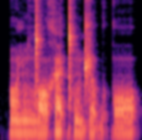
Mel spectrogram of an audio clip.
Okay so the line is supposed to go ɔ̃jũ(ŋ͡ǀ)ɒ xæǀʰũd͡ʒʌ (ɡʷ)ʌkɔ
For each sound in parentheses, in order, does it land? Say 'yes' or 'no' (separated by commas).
yes, yes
